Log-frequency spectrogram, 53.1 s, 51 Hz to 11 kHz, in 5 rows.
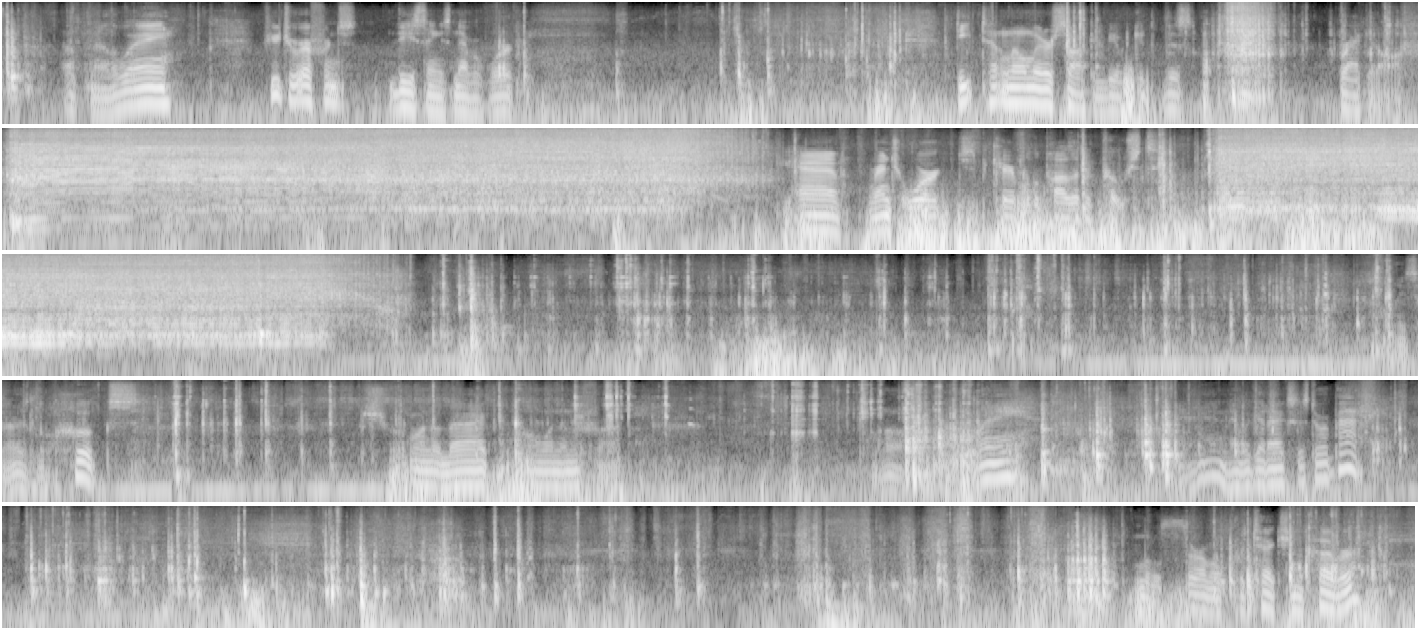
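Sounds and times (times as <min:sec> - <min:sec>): parts clicking and rattling: 0:05.4 - 0:16.7, 0:18.7 - 0:53.0
cordless power tool whirring: 0:09.2 - 0:09.7, 0:10.5 - 0:16.4, 0:19.6 - 0:24.4.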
